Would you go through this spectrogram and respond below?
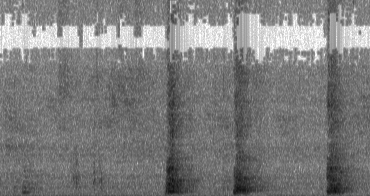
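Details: Sheeba the Boerboel near the chickens, quiet at first, then three loud, heavy barks roughly one second apart, over a low constant background hum.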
